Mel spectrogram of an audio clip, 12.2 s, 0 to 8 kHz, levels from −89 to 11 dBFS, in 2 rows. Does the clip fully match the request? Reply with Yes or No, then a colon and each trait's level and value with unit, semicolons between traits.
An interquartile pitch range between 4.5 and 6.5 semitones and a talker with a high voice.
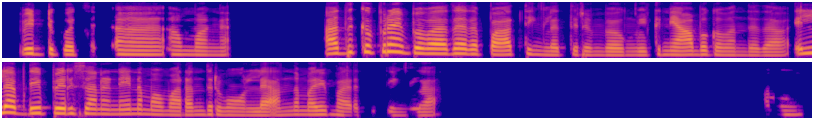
Yes: average, 4.8 semitones; high, 210 Hz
